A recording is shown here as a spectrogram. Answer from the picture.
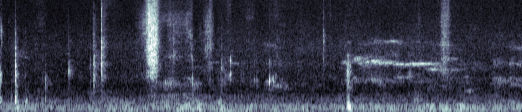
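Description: Quiet handling of a plastic funnel and an engine-oil bottle at a motorcycle's oil filler: a few light clicks and a brief rustling scrape about three seconds in. A faint, drawn-out animal call sounds in the background near the end.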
